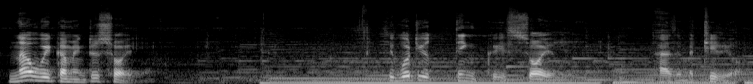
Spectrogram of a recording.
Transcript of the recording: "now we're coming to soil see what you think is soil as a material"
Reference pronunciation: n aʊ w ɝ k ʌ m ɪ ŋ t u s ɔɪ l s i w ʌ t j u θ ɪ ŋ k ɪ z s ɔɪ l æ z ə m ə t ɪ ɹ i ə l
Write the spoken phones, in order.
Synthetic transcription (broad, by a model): n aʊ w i k ʌ m ɪ ŋ t u s ɔɪ l s i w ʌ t j u t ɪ ŋ k ɪ z s ɔɪ l æ z ə m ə t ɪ ɹ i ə l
